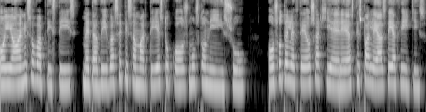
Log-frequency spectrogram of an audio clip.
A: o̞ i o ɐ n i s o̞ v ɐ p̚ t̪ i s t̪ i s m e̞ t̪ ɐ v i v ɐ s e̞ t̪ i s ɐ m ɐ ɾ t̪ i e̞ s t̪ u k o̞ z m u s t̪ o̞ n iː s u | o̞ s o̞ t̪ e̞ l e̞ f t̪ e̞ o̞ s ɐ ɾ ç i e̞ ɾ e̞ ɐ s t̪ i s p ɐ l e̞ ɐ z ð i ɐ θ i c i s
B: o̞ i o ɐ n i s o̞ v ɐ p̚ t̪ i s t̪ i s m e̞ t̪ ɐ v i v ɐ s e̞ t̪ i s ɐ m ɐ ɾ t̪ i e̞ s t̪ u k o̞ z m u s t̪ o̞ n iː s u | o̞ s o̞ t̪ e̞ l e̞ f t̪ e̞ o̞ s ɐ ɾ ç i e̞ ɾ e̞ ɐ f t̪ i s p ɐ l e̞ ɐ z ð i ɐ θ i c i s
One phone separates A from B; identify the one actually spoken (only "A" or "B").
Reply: A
